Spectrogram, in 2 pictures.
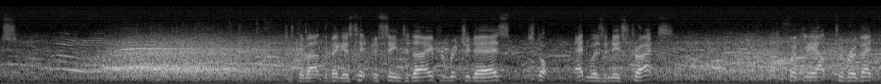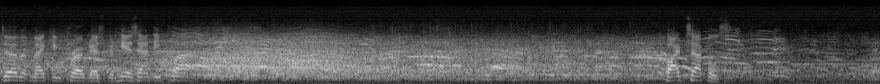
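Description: A large crowd cheers and roars, swelling and fading.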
